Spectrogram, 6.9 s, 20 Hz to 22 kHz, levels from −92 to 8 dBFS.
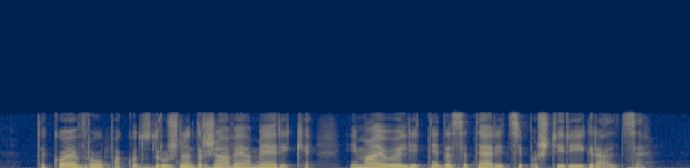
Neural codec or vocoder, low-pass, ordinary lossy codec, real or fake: none; 7.2 kHz; none; real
